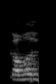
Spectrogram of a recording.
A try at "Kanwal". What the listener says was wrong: And the N in between. See, it's not Kamal, it's not Kaval, it's Kamal.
